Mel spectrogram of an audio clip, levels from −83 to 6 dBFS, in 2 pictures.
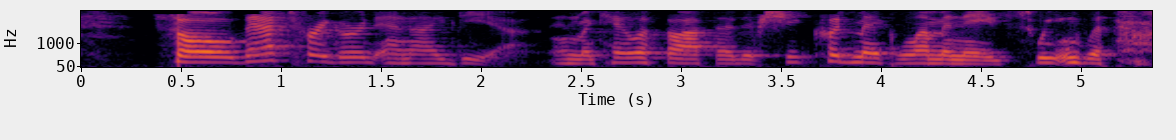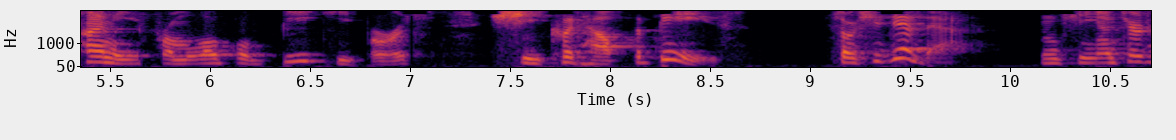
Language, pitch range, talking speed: English, 165-215 Hz, 180 wpm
